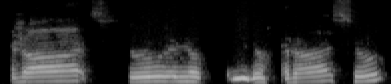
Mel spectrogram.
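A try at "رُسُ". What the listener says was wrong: আচ্ছা, সব জায়গায় টান দিচ্ছেন, সব জায়গায় টান হবে না, যেখানে টান আছে সেখানে টান দেয়। হ্যাঁ, রাসূলুন।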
